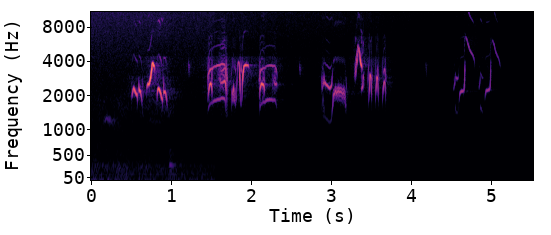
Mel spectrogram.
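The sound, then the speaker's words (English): Fragments of bird song: a few short bursts of high chirps and twittering trills, separated by brief silences, fairly faint. “Now the question is, what can you hear when you slow these bird sounds down?”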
